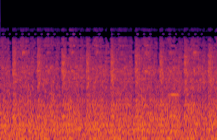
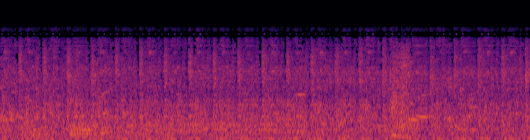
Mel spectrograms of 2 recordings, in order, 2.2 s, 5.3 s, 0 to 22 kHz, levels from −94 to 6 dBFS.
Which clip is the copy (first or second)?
first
